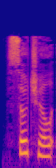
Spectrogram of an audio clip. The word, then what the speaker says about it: Xochitl: Xochitl is a beautiful name of Nahuatl origin, which is spoken by the indigenous people of Mexico. It means flower. The X sound is pronounced like sh in English, making it a delightful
